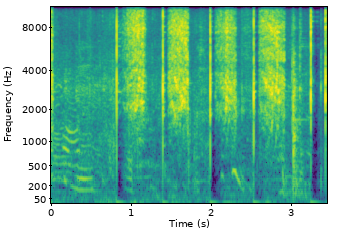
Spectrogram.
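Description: A machete being sharpened: several rhythmic, gritty rasping strokes of metal scraping along the blade, broken by sharp clicks, with a faint voice murmuring at the start.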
